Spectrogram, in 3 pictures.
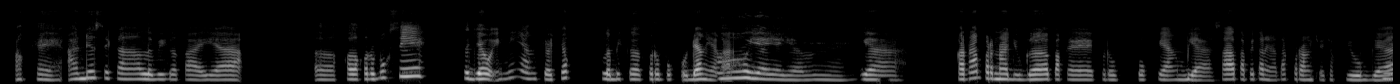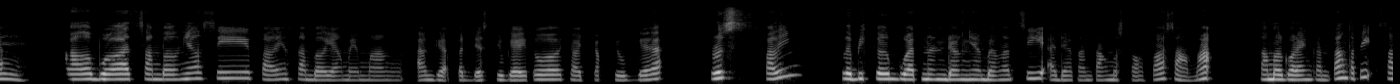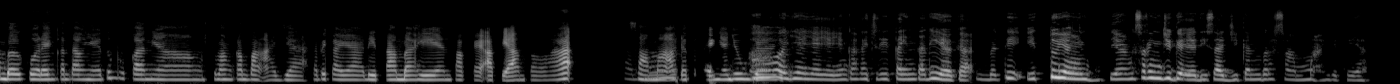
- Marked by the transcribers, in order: none
- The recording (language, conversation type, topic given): Indonesian, podcast, Apakah ada makanan yang selalu disajikan saat liburan keluarga?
